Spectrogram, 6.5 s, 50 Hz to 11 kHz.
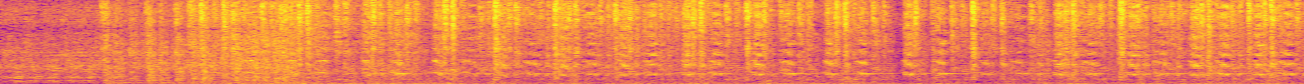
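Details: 1971 Cadillac Coupe DeVille that sat 15 years in a backyard, first start on starter fluid with fresh 91-octane fuel (white sediment in tank): catches, then ragged running with speed surging and sagging, can't hold idle; owner suspects fuel starvation.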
